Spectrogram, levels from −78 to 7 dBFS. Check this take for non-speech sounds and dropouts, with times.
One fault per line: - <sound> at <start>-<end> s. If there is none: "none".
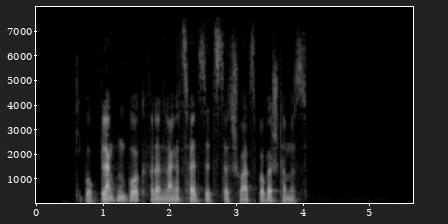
none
